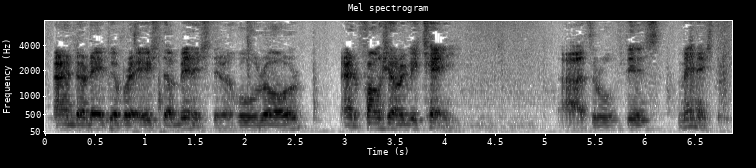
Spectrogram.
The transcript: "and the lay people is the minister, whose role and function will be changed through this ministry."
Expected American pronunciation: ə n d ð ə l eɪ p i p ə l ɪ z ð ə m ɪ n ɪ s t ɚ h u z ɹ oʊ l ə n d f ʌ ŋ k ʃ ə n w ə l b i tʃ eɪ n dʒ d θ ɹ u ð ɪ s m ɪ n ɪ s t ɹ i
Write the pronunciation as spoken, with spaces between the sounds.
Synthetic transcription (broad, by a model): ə n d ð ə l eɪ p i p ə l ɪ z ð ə m ɪ n ɪ s t ɚ h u ɹ oʊ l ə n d f ʌ ŋ k ʃ ə n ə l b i tʃ eɪ n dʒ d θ ɹ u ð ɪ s m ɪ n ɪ s t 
